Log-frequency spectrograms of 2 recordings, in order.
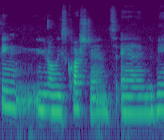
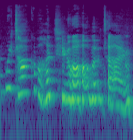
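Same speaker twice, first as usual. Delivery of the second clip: higher, louder, eager and bubbly; excited stranger; 8 semitones higher, 7 dB louder than usual. Retold or imitated. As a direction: tell her eagerly she's famous at home. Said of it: "He's like".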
